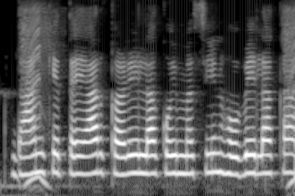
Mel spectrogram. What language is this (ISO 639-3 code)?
mag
